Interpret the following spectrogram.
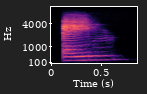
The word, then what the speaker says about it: aim: like this okay a aim or straight a I aim and please Spanish people say the M it's important it's important to actually say the M I know some of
